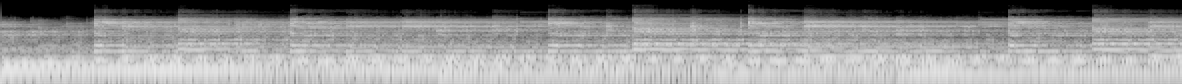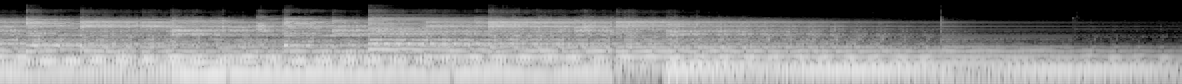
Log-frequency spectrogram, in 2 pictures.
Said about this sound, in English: you can just ramp up and ramp down the rotary speaker sound from a Leslie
